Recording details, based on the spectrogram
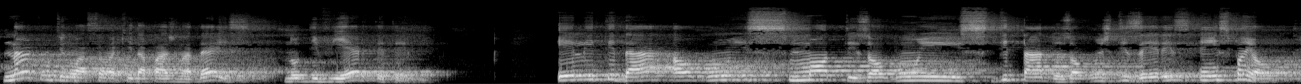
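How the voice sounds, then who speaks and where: A man with a Brazilian northeastern accent teaching a recorded class, speaking slowly and patiently, often checking that students follow. His voice sits a bit high for a man. It is heard from some distance in a bare room with a long, ringing reverb. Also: a little mellow. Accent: Brazilian Portuguese, northeastern. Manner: slow, explanatory, checks understanding with frequent tag questions. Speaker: Spanish teacher. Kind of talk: recorded remote class lesson. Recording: echoey room, voice far from the mic.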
